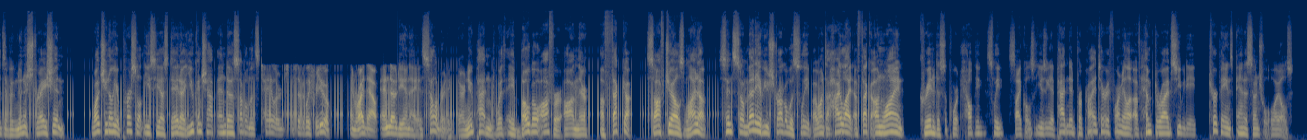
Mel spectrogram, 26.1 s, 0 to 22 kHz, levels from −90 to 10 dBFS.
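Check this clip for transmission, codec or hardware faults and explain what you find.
Two faults are audible, and they overlap between 5.23 and 7.96 s.

A train of clicks runs from 0.06 to 17.5 s. Around 15 similar clicks per second arrive at an uneven pace, roughly 300 in total, peaking well above the speech. The likely cause is nearby interference or a struggling interface. Unlike codec crackle, the clicks keep the same shape and continue through pauses.

From 5.23 to 7.96 s, the input switched to a poorer device, likely another microphone or a headset profile. Nothing passes above 3.8 kHz, the level shifts by a few dB, and a faint new noise floor appears. There is no gap at either switch. Unlike a plain low-pass filter, tone, level and noise all change together, then snap back.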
